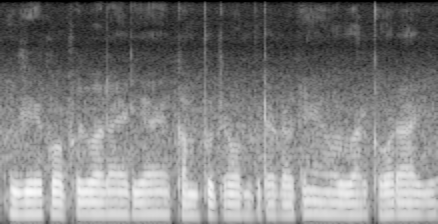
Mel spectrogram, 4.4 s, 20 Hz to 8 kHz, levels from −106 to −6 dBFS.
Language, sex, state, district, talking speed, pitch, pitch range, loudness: Hindi, male, Bihar, Bhagalpur, 180 wpm, 110 Hz, 105-110 Hz, -16 LUFS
